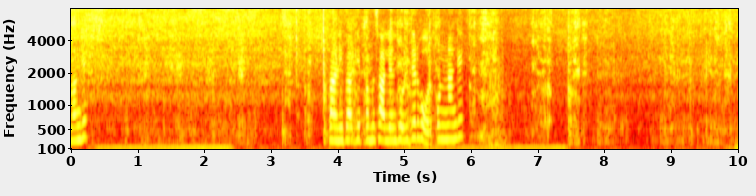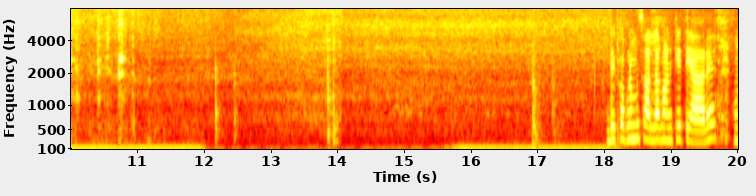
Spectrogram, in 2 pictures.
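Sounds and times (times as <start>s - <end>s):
masala sizzling in a pan: 0.0s - 20.0s
low steady hum: 14.9s - 18.6s.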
